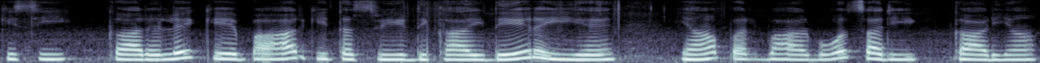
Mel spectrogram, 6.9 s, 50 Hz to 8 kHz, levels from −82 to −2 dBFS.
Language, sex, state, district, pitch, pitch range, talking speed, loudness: Hindi, female, Rajasthan, Jaipur, 235 Hz, 225-255 Hz, 145 wpm, -12 LUFS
